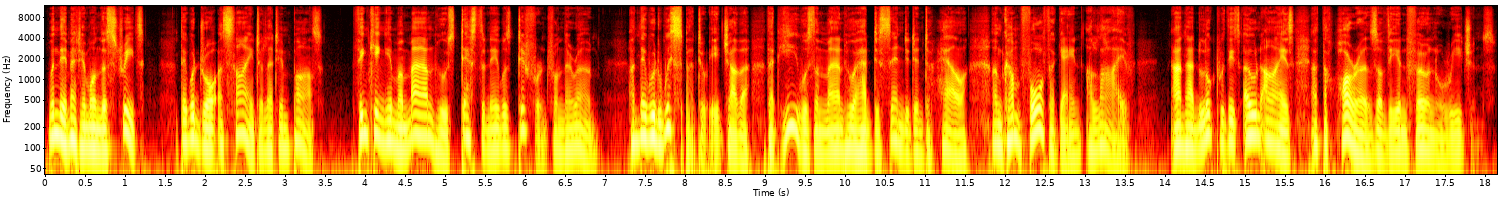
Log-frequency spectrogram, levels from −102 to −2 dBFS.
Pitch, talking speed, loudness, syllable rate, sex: 105 Hz, 205 wpm, -20 LUFS, 5.4 syllables/s, male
